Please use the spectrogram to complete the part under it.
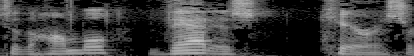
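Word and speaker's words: charis (χάρις): The Greek word, now, the Blue Letter Bible pronunciation of that word is charis, but that's hard for me to say. So I'm just going to phonetically say it, charis or charis.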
